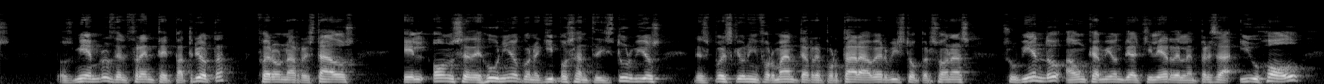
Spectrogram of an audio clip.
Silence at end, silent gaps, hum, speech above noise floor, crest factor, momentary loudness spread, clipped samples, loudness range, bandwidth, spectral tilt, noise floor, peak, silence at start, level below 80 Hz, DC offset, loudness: 0.25 s; none; none; 43 dB; 16 dB; 8 LU; under 0.1%; 1 LU; 11.5 kHz; -6.5 dB/octave; -63 dBFS; -4 dBFS; 0 s; -56 dBFS; under 0.1%; -20 LUFS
